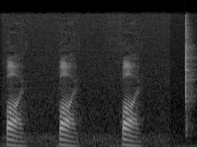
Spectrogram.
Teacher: my lips are opening and then my vocal cords get busy right away. You can see there isn't a big gap right in between the the P and the and what's happening after it. · So this is an unaspirated voiceless stop. Yeah. So my lips are opening, and then my vocal cords get busy right away.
